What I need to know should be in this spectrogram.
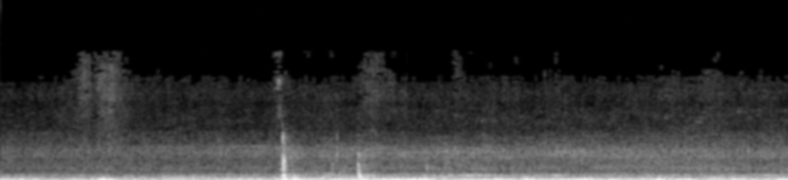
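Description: A windshield wiper swipes across the glass.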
